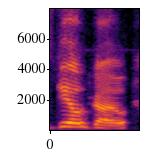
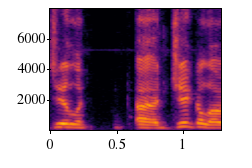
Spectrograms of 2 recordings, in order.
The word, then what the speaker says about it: Gilgo: it, I called it even though I knew it was Gilgo, I called it Jill Jigalo because that's the way it's spelled.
